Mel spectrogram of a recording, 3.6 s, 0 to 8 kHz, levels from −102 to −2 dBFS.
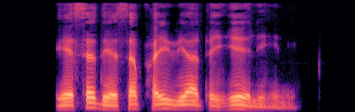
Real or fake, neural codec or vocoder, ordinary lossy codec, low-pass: fake; codec, 16 kHz, 4 kbps, X-Codec, HuBERT features, trained on LibriSpeech; MP3, 48 kbps; 7.2 kHz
